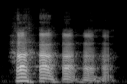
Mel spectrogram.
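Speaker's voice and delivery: imitating a sneering laugh; mocking laugh. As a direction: fake mocking ha ha. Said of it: "atheists like to mock religion".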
